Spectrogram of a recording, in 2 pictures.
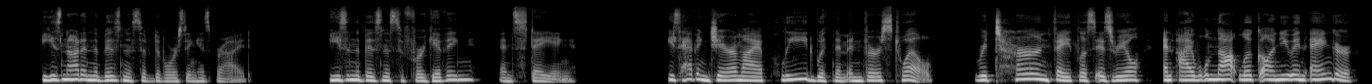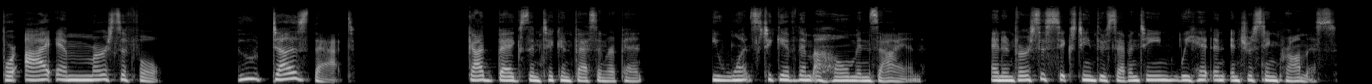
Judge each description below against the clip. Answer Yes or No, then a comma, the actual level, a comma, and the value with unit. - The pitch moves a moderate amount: Yes, average, 3.3 semitones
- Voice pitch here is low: No, high, 190 Hz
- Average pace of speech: Yes, average, 155 wpm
